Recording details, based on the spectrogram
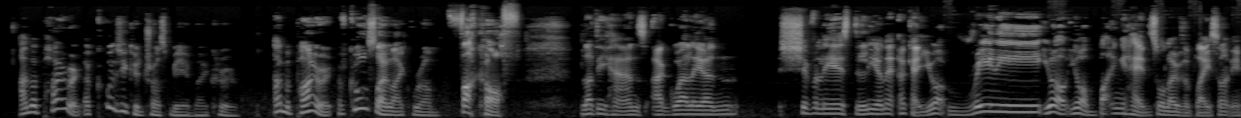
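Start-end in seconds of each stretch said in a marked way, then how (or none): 0.2-4.4 mocking, parroting social-media influencer voice. Mocking a pirate character's line, imitating Aranessa. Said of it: "it's like she's from TikTok".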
